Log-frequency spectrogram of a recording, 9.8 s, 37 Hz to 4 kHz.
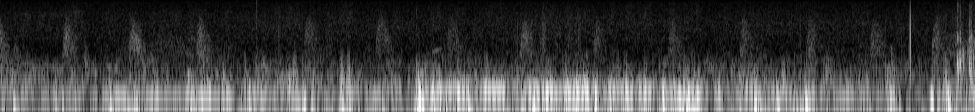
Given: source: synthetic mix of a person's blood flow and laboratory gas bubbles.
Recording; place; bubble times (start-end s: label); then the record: Doppler ultrasound of blood flow; subclavian vein
9.55-9.76 s: bubbles
From the record:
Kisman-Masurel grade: 112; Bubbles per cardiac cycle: 1 to 2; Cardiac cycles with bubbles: 1 to 10%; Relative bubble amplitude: moderate (0.250 to 0.450); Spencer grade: 1 (occasional bubble signal discernible with the cardiac motion signal, with majority of cardiac periods free of bubbles); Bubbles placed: anywhere in the cardiac cycle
